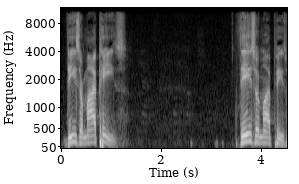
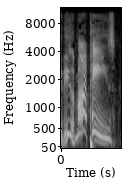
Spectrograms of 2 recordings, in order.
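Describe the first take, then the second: First: Slow, firm and louder stand-your-ground declaration; slow defiant declaration; defiant claim. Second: Much higher, playful imitation of his wife; wife's voice, affectionately mocked; imitating his wife. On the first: Pretend. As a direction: plant your feet and claim it. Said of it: "and you say". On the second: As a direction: lightly mimic the wife's catchphrase. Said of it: "she's always telling me".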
